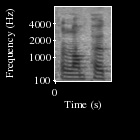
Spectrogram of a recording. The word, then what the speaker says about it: Lompoc: UB Avatar said you are pronouncing Lompoc correctly.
